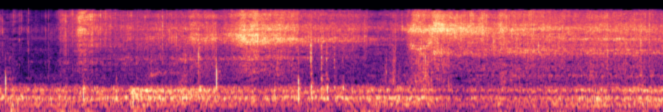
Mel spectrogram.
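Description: Seasoned halibut fillets sizzling on a hot grill grate, a steady hiss, with a few light clicks of metal tongs against the grate as the pieces are lifted and turned.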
